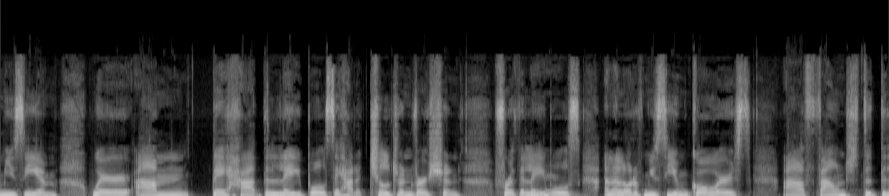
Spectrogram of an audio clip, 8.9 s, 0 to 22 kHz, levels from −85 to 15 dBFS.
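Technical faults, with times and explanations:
Throughout, gain pumping: the input gain is likely set far too high for the microphone, so a fast limiter or compressor keeps clamping down whenever the speech gets loud, swinging the level by roughly 15 dB. Loud and quiet passages are pressed close together in level and the speech sounds squashed.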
